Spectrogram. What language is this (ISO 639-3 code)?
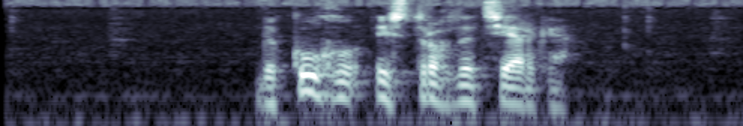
fry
